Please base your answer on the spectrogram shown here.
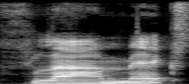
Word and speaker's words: flummoxed: By the way, there is a mistake here because it says regarding the word flummoxed, читается как flummoxed с ударением на «ме», with the emphasis on «ме», but it should have been the emphasis on flummoxed, yeah.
